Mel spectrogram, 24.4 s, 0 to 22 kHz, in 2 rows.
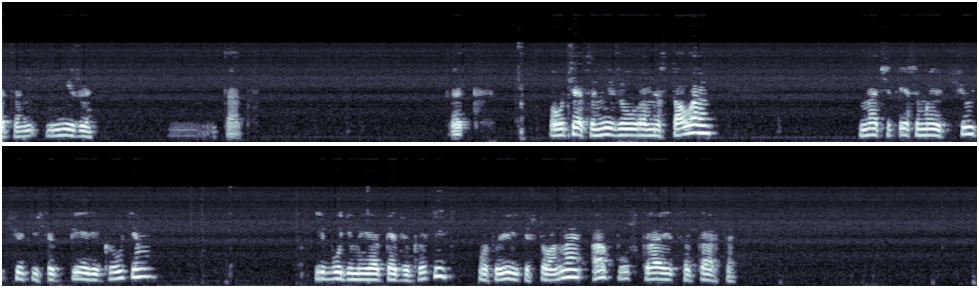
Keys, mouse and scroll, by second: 7.1 KP_1, 11.5 r, 14.7 click, 15.2 middle click, 16.9-24.3 drag.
